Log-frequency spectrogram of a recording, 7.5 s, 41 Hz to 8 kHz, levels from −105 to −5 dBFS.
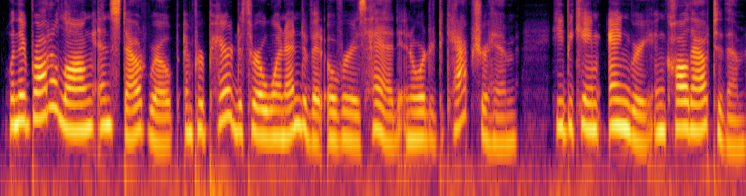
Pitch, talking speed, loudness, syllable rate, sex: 235 Hz, 255 wpm, -18 LUFS, 6.3 syllables/s, female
